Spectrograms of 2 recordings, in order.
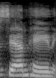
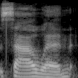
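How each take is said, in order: First: It is said as spelled, sam-hain. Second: It is said the Gaelic way, not as spelled. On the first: The speaker calls it wrong. "you hear Sam Hain and you cringe" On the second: The speaker calls it right. "it is Samhain"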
